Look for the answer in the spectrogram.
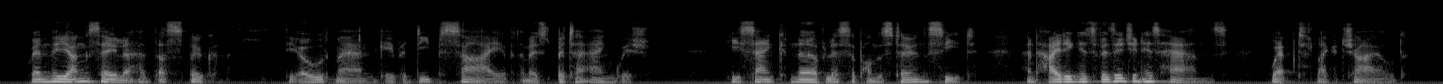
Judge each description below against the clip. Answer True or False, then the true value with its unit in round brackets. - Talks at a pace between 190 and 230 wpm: False (155 wpm)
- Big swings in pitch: False (3.4 semitones)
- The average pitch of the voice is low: True (105 Hz)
